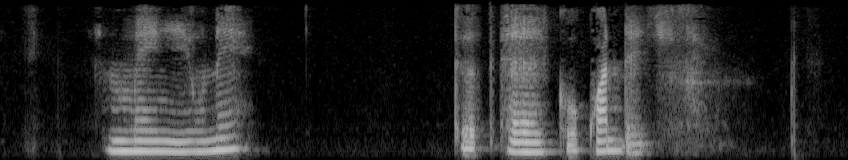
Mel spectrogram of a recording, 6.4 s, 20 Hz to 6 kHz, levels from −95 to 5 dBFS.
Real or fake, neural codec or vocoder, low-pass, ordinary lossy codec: fake; codec, 24 kHz, 0.9 kbps, WavTokenizer, medium speech release version 1; 5.4 kHz; AAC, 24 kbps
